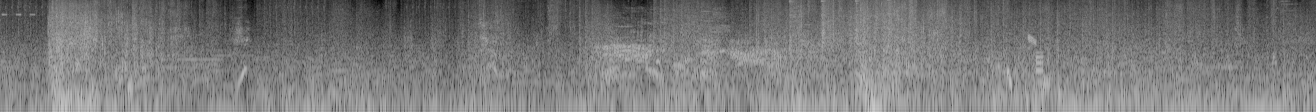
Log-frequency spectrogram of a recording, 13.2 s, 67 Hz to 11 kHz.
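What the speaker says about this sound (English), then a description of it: "Throwing frag!" A frag grenade goes off in the shooter Gears of War 5 amid a dense wash of gunfire and booming combat, with loud bursts and crackling debris layered through the whole stretch.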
